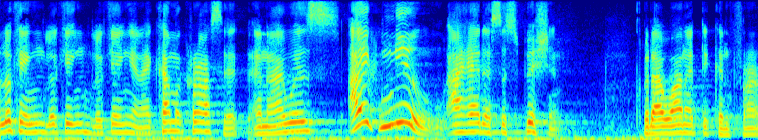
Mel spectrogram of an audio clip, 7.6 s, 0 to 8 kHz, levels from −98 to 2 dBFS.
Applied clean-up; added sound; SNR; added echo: none; Meow; 15 dB; none.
